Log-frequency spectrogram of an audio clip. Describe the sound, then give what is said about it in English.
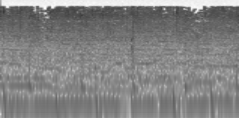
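Brown rice sizzles in a pan with garlic, ginger, bok choy and red chili flakes, a loud, steady frying hiss with scattered small crackles and pops throughout. “and then your brown rice right over the top. I'm going to let that cook a second as we add our garlic and ginger.”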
